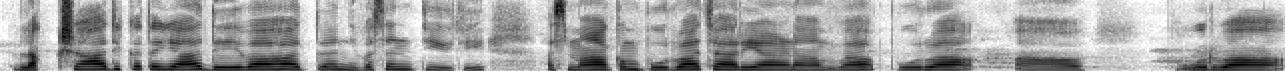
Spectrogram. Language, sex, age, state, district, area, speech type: Sanskrit, female, 18-30, Karnataka, Bangalore Rural, rural, spontaneous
